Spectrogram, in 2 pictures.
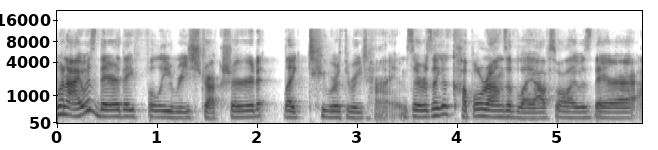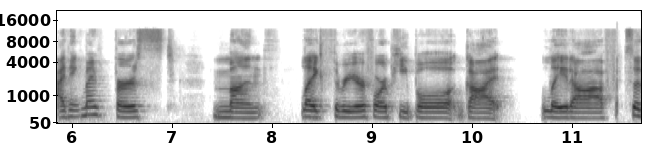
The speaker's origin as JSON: {"language": "English", "region": "Midwest", "country": "United States", "also_born_or_lived": "Los Angeles", "said": "I moved from LA, but I was from the Midwest still."}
